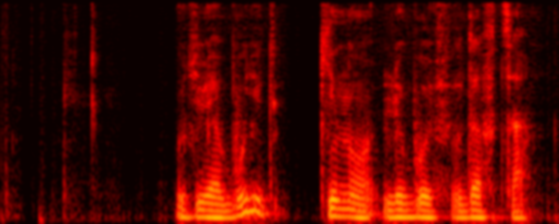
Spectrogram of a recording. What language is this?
Russian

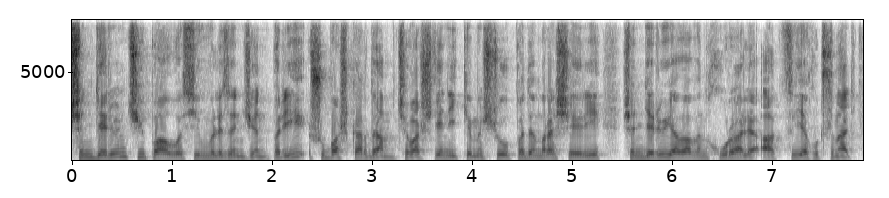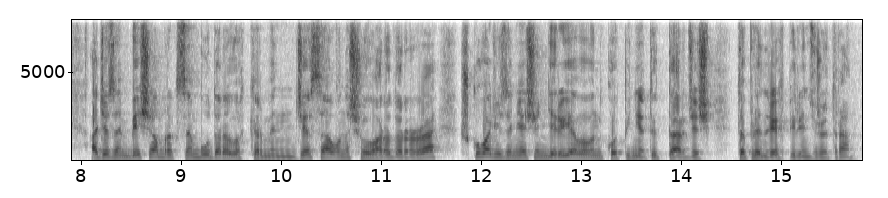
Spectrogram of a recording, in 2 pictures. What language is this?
Russian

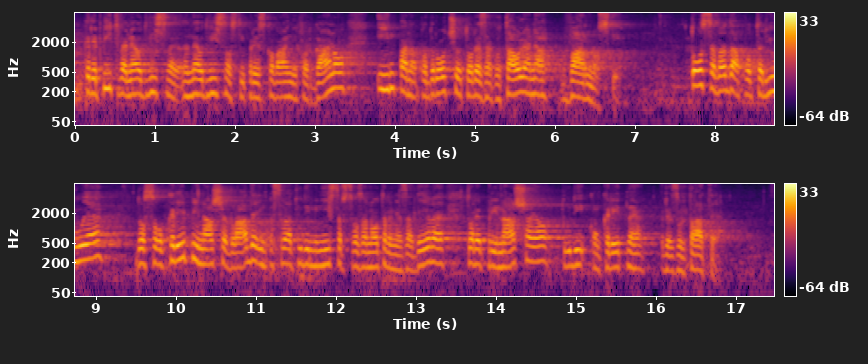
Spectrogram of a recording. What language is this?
Slovenian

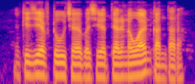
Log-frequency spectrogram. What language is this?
Gujarati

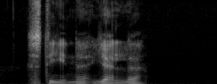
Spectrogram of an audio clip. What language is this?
Norwegian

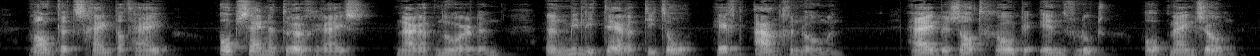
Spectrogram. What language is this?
Dutch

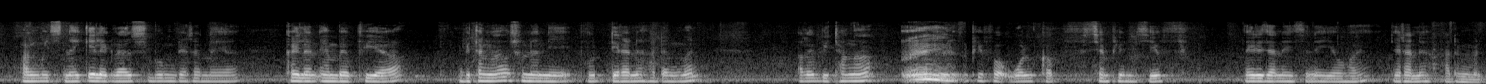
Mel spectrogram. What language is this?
Bodo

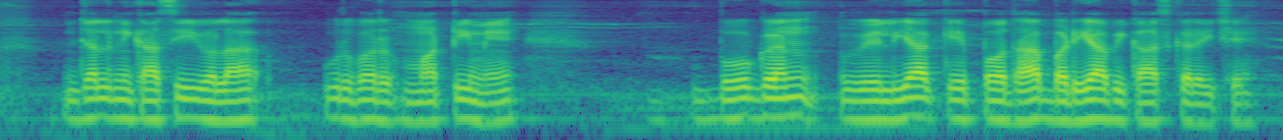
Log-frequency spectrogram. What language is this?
Maithili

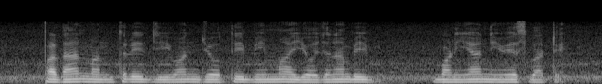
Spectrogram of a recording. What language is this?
Bhojpuri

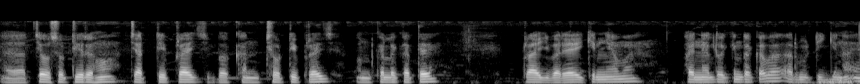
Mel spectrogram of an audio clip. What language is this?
Santali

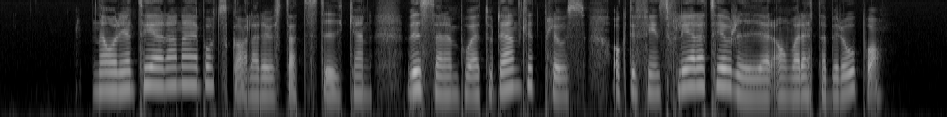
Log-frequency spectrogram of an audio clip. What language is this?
Swedish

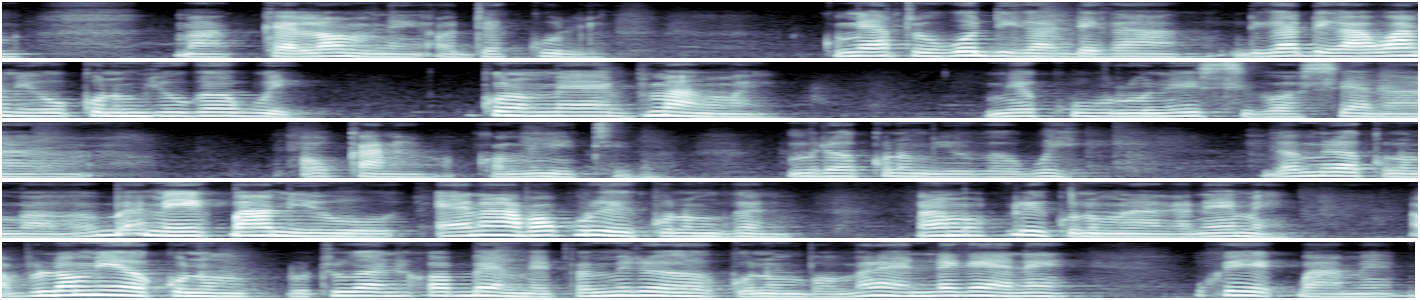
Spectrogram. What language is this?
Abua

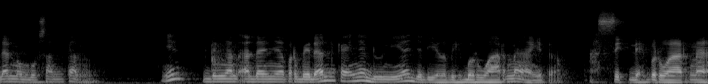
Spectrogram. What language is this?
Indonesian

